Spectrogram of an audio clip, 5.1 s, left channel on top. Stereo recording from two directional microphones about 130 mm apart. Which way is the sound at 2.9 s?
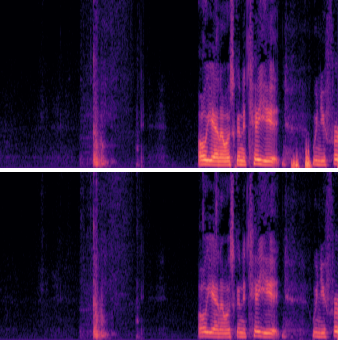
40° left (ahead or behind).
